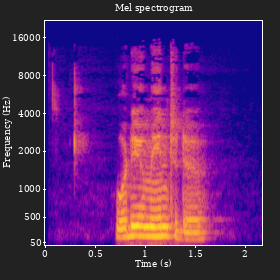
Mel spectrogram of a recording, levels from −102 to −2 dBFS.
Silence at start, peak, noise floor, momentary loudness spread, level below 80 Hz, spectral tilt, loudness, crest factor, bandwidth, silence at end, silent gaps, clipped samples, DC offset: 0.3 s; -2 dBFS; -37 dBFS; 21 LU; -56 dBFS; -7 dB/octave; -15 LUFS; 16 dB; 13 kHz; 0.55 s; none; under 0.1%; under 0.1%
